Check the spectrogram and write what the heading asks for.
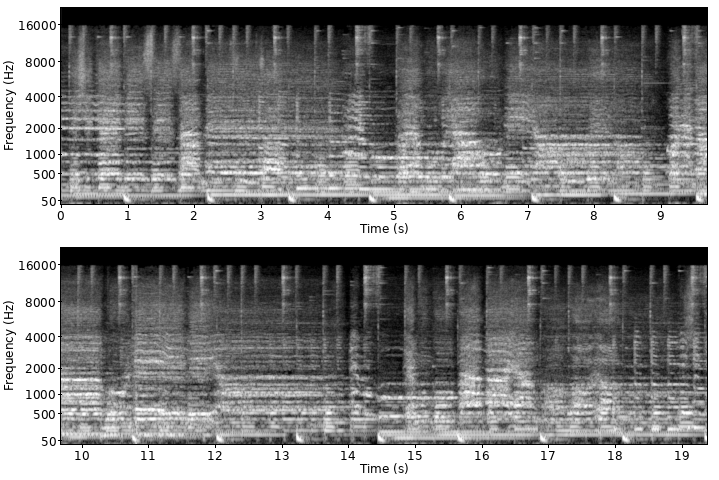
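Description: Church choir of men's and women's voices singing a Swahili gospel song in harmony, over an instrumental backing with a sustained bass line and a steady drum beat.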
